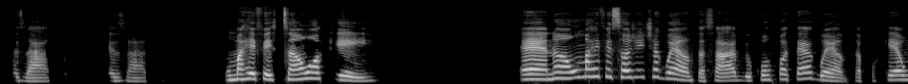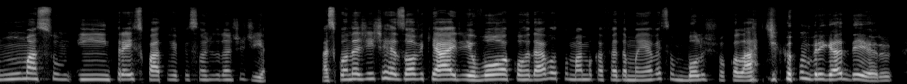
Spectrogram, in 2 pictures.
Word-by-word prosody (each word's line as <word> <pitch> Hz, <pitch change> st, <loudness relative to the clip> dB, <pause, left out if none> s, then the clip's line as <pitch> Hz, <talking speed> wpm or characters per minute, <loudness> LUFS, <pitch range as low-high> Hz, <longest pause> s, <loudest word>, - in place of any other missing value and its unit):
Exato, 155 Hz, -2 st, -6 dB, 0.6 s
exato. 155 Hz, -4 st, -14 dB, 0.7 s
1 220 Hz, +4 st, +4 dB
refeição, 240 Hz, -1 st, +3 dB
OK. 195 Hz, -, 0 dB, 1.4 s
É, 235 Hz, 0 st, +9 dB
não, 280 Hz, +3 st, +3 dB
1 355 Hz, +3 st, +2 dB
refeição 350 Hz, -3 st, +1 dB
a -, -, +4 dB
gente 340 Hz, +1 st, -8 dB
aguenta, 215 Hz, -, 0 dB
sabe. 180 Hz, +2 st, -1 dB
O -, -, -9 dB
corpo 215 Hz, +4 st, -7 dB
até 250 Hz, +3 st, -2 dB
aguenta, 175 Hz, -, -4 dB
porque 165 Hz, +7 st, -14 dB
é 210 Hz, -, +4 dB
1 250 Hz, +4 st, -1 dB
sum 245 Hz, -4 st, -7 dB
em 225 Hz, -1 st, -6 dB
3, 230 Hz, 0 st, -3 dB
4 210 Hz, 0 st, -2 dB
refeições 215 Hz, 0 st, -12 dB
durante 215 Hz, +1 st, -12 dB
o -, -, -21 dB
dia. 170 Hz, -7 st, -11 dB, 0.5 s
Mas, 175 Hz, +1 st, -1 dB
quando 225 Hz, +2 st, -3 dB
a 245 Hz, -, +1 dB
gente 255 Hz, +3 st, -7 dB
resolve 245 Hz, -1 st, 0 dB
que 245 Hz, -, -5 dB
"Ai, 225 Hz, 0 st, +8 dB
eu 205 Hz, -2 st, +1 dB
vou 225 Hz, +3 st, +3 dB
acordar, 220 Hz, -1 st, 0 dB
vou 270 Hz, 0 st, -5 dB
tomar 230 Hz, -4 st, -7 dB
meu 225 Hz, 0 st, -10 dB
café 215 Hz, -1 st, -7 dB
da 210 Hz, 0 st, -7 dB
manhã, 200 Hz, +1 st, -6 dB
vai 255 Hz, +2 st, -10 dB
ser 250 Hz, -2 st, -14 dB
um 210 Hz, -, -10 dB
bolo 205 Hz, +3 st, -3 dB
de -, -, -21 dB
chocolate 190 Hz, +2 st, -2 dB, 0.2 s
com 285 Hz, -2 st, -5 dB
brigadeiro. 225 Hz, -7 st, 0 dB
225 Hz, 170 wpm, -22 LUFS, 200-245 Hz, 1.4 s, É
